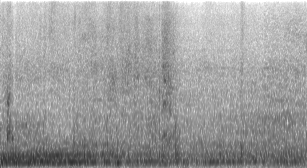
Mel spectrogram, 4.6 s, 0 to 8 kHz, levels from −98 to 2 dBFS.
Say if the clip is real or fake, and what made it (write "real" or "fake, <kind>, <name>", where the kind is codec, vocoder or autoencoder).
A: real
